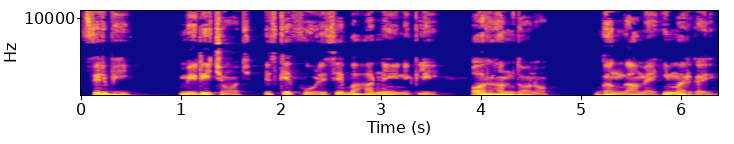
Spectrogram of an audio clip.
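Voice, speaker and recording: A man playing a calm ascetic sage in a cartoon story, with a husky voice and measured manner. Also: medium pitch. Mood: calm, reflective. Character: calm ascetic sage explaining past-life karma. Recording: music behind the voice.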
